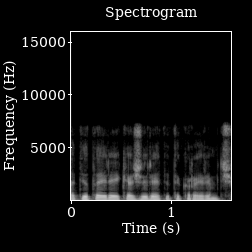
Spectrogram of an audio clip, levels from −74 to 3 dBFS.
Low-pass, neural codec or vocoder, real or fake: 7.2 kHz; none; real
